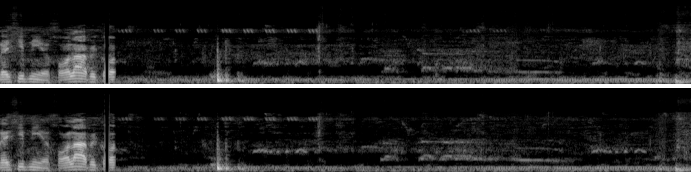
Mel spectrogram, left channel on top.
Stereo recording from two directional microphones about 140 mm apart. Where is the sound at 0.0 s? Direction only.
30° right (ahead or behind).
